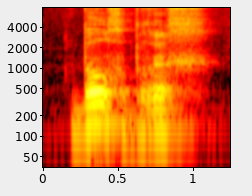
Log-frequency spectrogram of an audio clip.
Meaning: arch bridge
- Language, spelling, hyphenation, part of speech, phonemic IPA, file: Dutch, boogbrug, boog‧brug, noun, /ˈboːx.brʏx/, Nl-boogbrug.ogg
